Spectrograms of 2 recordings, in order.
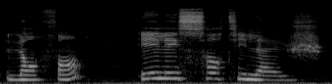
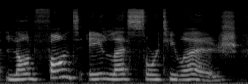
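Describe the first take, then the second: First: "l'enfant et les sortilèges" with nasal vowels, silent T and S; correct French. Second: "l'enfant et les sortilèges" with sounded N, T, S and R; Anglicised misreading. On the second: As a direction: slowly read "l'enfant et les sortilèges" letter by letter. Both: Shown as a demonstration. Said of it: "but the pronunciation is".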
